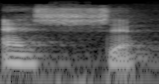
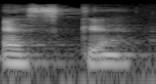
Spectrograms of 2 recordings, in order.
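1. 'sc' звучить як м'яке 'sh'. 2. 'sc' звучить як твердий 'sk'. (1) "Ми читаємо esce, тому що es C і E" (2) "ми не читаємо esce"

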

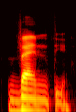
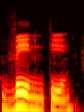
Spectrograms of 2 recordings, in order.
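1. La vocale tonica è una E aperta. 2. La vocale tonica è una E chiusa. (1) "Mentre venti come winds" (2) "venti si pronuncia con una E chiusa"

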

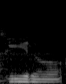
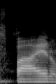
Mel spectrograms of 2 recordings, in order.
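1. La prima vocale suona come 'ee'. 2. La prima vocale suona come 'eye'. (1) "poi c'è chi dice" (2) "nel gioco lo chiama Spyro"

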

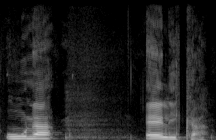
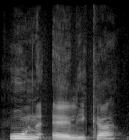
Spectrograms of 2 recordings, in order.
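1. La vocale finale di una viene pronunciata per intero. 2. La vocale finale di una viene elisa. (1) "Io posso scrivere una elica" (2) "in realtà noi diciamo un elica"

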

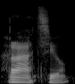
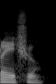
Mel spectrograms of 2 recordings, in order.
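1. La parola si pronuncia alla maniera latina. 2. La parola si pronuncia alla maniera americana. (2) "gli americani dicono ratio"

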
